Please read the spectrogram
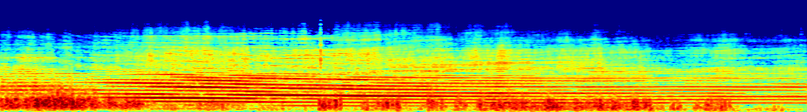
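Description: Giant-scale RC aerobatic airplane flying past, its engine and propeller running in a steady drone. The pitch slowly sinks after about a second and then holds, and the sound grows fainter near the end.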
